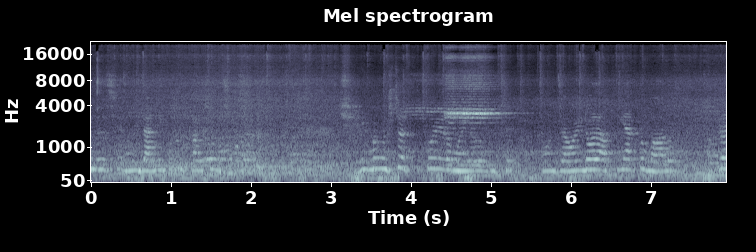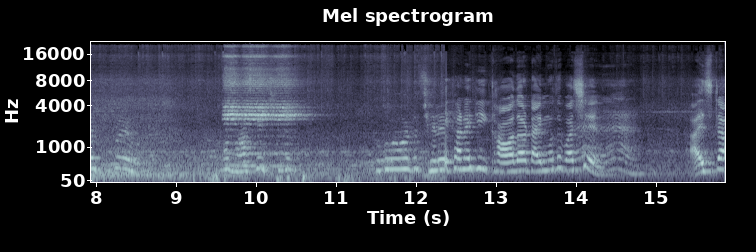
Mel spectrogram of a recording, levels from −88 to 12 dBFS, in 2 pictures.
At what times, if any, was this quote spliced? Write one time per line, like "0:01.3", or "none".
0:12.4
